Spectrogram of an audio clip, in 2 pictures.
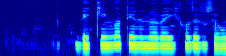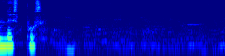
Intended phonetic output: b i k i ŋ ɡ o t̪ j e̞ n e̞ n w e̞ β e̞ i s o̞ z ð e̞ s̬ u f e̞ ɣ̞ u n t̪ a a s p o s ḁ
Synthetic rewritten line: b i k i ŋ ɡ o t̪ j e̞ n e̞ n w e̞ β e̞ i x o̞ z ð e̞ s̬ u s e̞ ɣ̞ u n d̪ a e s p o s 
